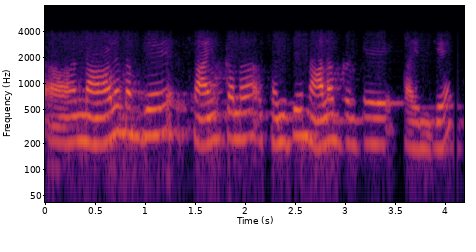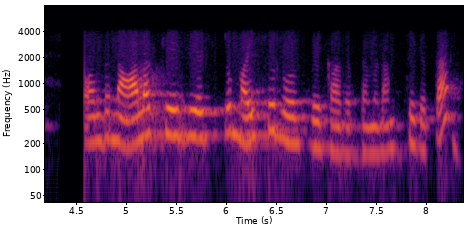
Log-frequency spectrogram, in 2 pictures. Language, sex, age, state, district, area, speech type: Kannada, female, 45-60, Karnataka, Chikkaballapur, rural, conversation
